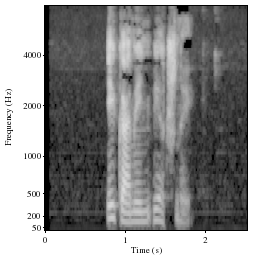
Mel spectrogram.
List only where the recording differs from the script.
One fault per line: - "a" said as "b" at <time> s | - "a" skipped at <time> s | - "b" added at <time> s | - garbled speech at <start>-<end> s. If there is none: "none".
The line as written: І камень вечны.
none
